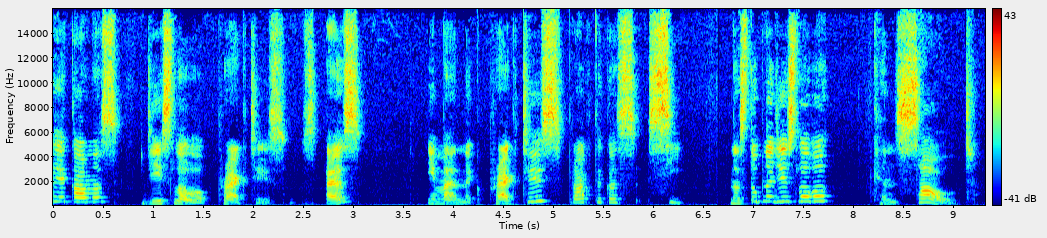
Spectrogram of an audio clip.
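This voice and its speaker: Female teacher, very lively intonation, slow careful repetition of English vocabulary. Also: on the high side. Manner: explains in Ukrainian, repeats English words slowly for pronunciation. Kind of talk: bilingual vocabulary lesson.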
